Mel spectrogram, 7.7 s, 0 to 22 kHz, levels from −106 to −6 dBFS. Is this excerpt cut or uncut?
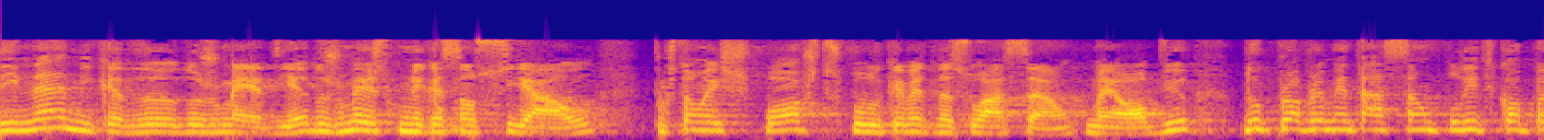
uncut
